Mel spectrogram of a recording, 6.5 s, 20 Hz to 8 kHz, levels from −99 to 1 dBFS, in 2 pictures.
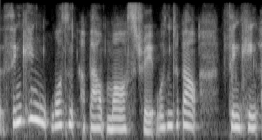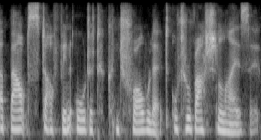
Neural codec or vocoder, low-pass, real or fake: none; 7.2 kHz; real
